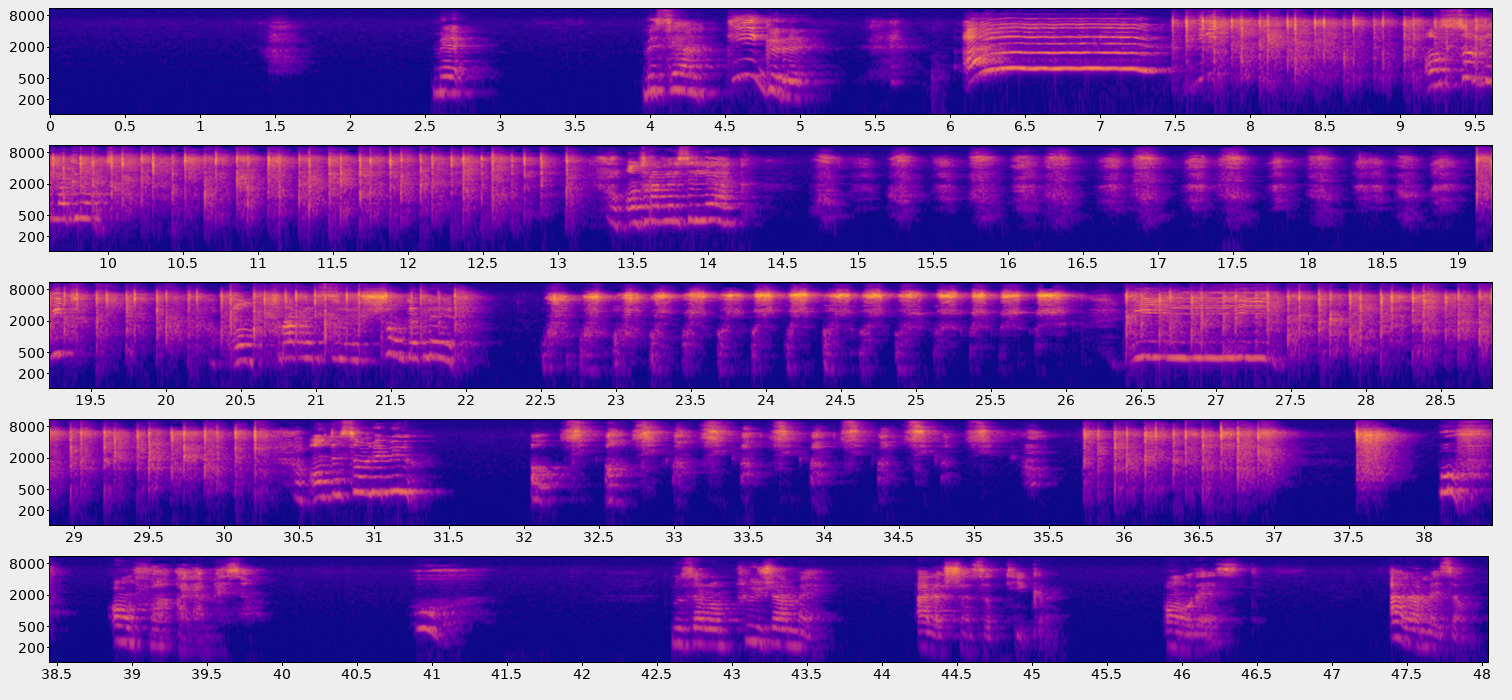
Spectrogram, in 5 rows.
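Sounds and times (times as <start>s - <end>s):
person holding voiced ooh: 6.0s - 7.6s
woman screaming: 6.0s - 7.8s
person making swishing vocal sounds: 22.5s - 27.5s, 32.2s - 35.6s
hands slapping body: 35.7s - 37.9s.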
